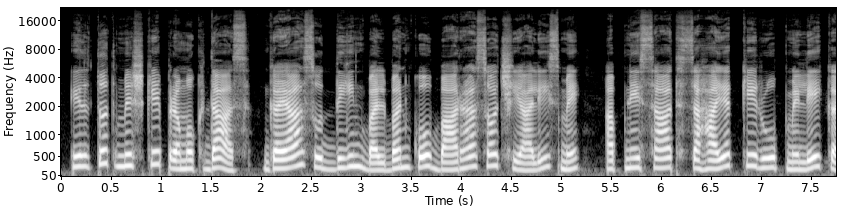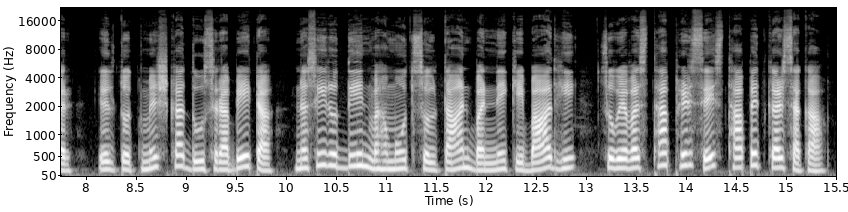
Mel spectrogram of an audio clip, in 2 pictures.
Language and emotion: Hindi, neutral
